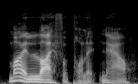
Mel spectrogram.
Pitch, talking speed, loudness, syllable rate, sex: 110 Hz, 215 wpm, -19 LUFS, 5.0 syllables/s, male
